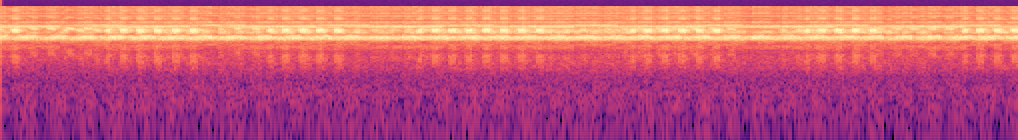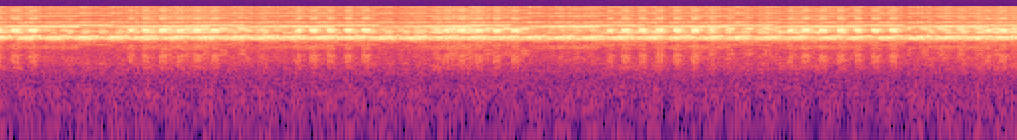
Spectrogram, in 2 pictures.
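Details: Many autumn insects singing together toward dawn in a Japanese garden: steady high trilling bands overlap with fast pulsed chirps repeating about four times a second, a dense unbroken chorus with no other sounds.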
